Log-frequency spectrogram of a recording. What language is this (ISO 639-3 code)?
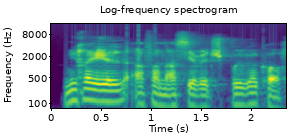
deu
